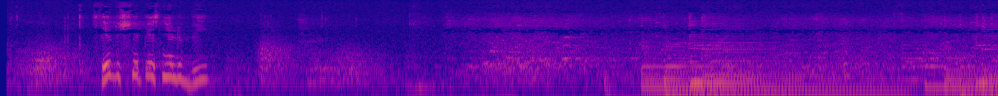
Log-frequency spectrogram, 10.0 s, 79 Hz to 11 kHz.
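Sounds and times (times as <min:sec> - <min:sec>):
deep rolling rumble of thunder: 0:00.2 - 0:01.0, 0:02.6 - 0:04.0
speech: 0:00.9 - 0:02.2
murmuring chuckling concert audience: 0:04.3 - 0:09.9
loud instrumental music passage: 0:06.4 - 0:09.9.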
